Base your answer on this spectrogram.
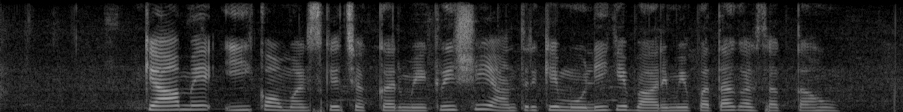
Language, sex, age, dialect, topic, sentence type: Hindi, female, 18-24, Marwari Dhudhari, agriculture, question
